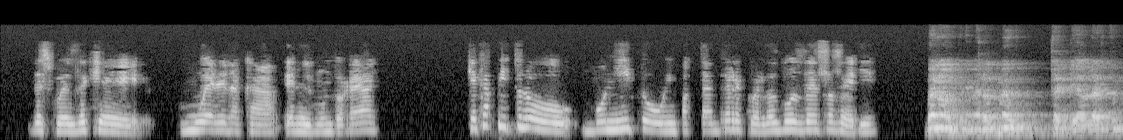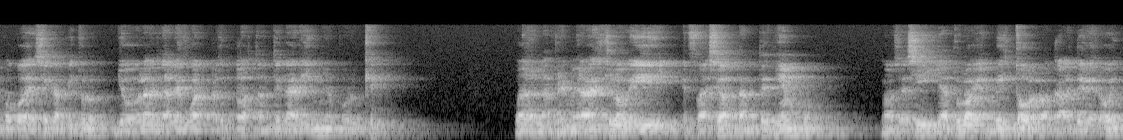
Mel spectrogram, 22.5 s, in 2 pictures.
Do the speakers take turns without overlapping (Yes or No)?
Yes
